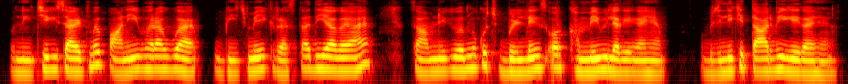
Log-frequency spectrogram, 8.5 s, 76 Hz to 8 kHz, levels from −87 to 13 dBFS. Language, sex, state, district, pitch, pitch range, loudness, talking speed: Hindi, female, Bihar, Jamui, 160 Hz, 150-175 Hz, -18 LUFS, 240 wpm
